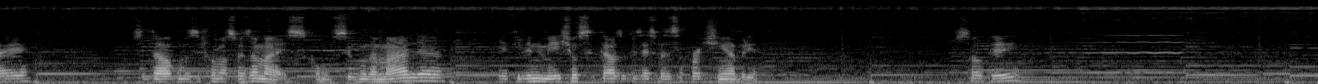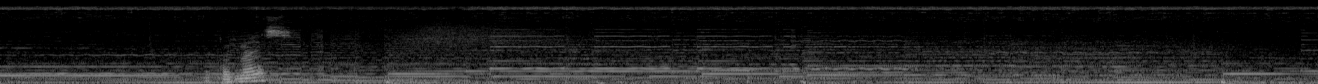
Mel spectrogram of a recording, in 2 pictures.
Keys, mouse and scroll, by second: 3.4 click, 9.3 ctrl+s, 10.6 click, 12.9 click, 15.1 click, 17.5 click, 20.3 shift+middle click, 21.3-22.5 drag, 23.7-25.9 drag.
